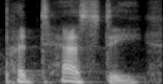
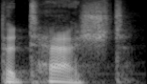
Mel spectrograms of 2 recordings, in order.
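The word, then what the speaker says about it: Pitești: excuse me excuse me p-e-t-e-s-t-i it looks like patesty but it's pronounced patashed potato and here's solzenitsin who had suffered a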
